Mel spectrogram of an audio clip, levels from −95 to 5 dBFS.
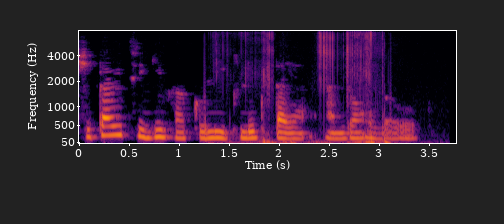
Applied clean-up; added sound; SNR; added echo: none; Tearing; 12 dB; none.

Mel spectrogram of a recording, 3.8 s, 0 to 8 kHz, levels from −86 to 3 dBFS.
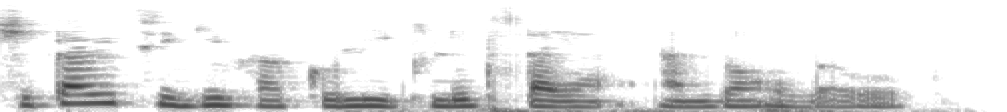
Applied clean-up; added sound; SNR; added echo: neural mask model Resemble Enhance denoiser.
